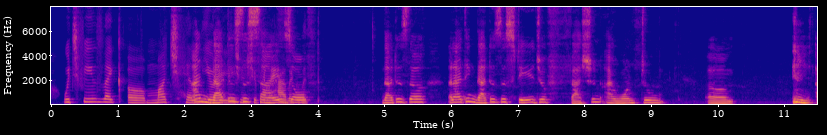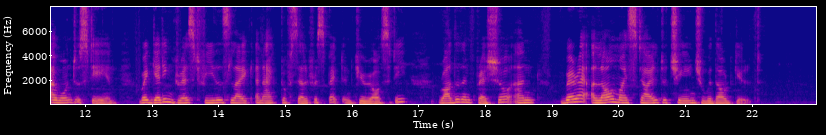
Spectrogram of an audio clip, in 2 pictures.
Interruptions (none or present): present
